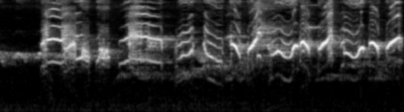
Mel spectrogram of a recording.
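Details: Dense, rich song from a Chinese hwamei: a steady flow of bright whistles, quick warbled wobbles and sharper harsher notes, run together with only brief breaks.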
